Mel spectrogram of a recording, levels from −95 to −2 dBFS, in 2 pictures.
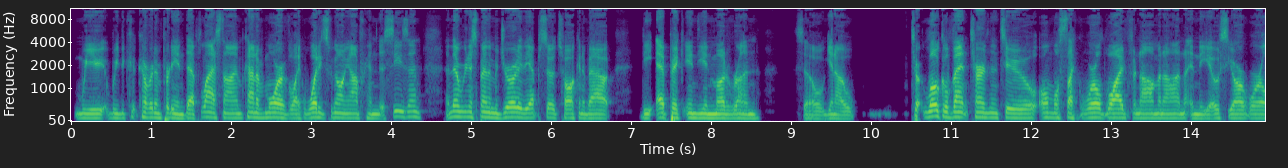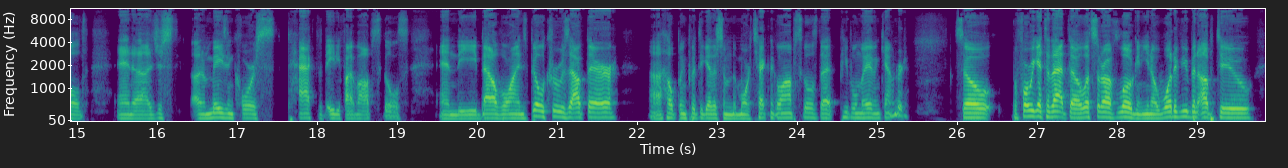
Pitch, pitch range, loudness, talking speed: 130 Hz, 120-140 Hz, -25 LUFS, 225 wpm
